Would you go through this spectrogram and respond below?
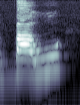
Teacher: O U se tornou mais forte que o A, estando depois dele. Então, ele também é uma vogal, assim como o A também é. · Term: hiato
